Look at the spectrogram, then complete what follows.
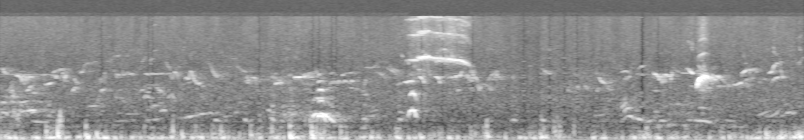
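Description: Faint, overlapping chirps and whistled phrases from many caged Oriental magpie-robins (kacer) singing at once, with a brighter whistle about halfway through, over a low rumble.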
